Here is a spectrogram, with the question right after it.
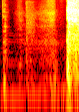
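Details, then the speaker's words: Cough from a lingering cough-only viral illness; the person reports a broken rib that hurts with each cough. A single harsh, forceful cough after quiet breathing. "there's a weird virus going around a weird coughing virus and it's only got to do with like coughing"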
